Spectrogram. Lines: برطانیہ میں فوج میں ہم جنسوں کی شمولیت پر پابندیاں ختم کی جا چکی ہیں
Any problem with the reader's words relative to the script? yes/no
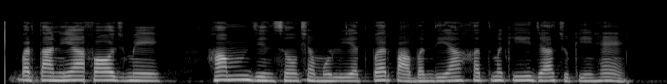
yes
